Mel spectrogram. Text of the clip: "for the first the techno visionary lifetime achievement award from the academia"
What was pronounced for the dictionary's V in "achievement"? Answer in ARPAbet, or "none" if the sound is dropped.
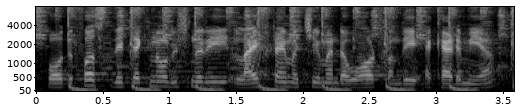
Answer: V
